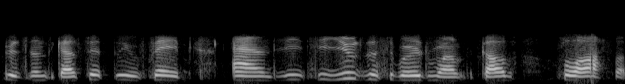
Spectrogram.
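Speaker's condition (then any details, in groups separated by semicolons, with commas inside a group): Cerebral palsy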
